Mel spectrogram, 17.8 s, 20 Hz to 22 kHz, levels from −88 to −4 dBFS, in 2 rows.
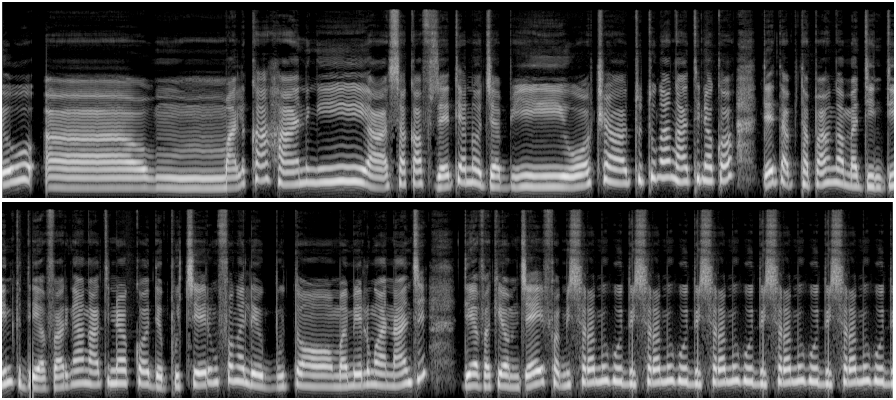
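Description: Two separately encoded pieces of this speech recording were joined without trimming the encoder's start delay and end padding. This leaves a gap at the join of encoded pieces: a 27 ms silence from 9.20 to 9.23 s, its edges smeared, after which the sound resumes where it stopped. Later, the player or stream likely stalled and kept resending the last fragment it held, producing a broken-record loop. From 15.22 s to the end, a 0.65 s piece repeats four times back to back, and the audio that should have played there is lost.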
